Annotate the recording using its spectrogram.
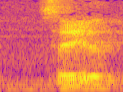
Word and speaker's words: Sayeret: Sayeret Matkal.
